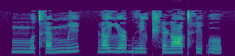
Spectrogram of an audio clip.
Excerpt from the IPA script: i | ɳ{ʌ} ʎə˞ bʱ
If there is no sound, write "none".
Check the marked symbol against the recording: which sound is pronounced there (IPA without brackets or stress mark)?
ʌ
